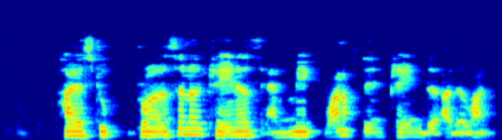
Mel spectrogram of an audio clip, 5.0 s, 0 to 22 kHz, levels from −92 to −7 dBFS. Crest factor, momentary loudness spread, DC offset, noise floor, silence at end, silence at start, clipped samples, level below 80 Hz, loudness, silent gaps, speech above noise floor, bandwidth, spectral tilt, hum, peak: 22 dB; 8 LU; under 0.1%; -75 dBFS; 0.1 s; 0.6 s; under 0.1%; -74 dBFS; -33 LUFS; none; 42 dB; 7.8 kHz; -5.5 dB/octave; none; -12 dBFS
